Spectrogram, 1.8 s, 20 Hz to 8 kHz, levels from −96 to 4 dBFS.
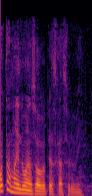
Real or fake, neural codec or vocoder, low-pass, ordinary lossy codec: real; none; 7.2 kHz; AAC, 32 kbps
